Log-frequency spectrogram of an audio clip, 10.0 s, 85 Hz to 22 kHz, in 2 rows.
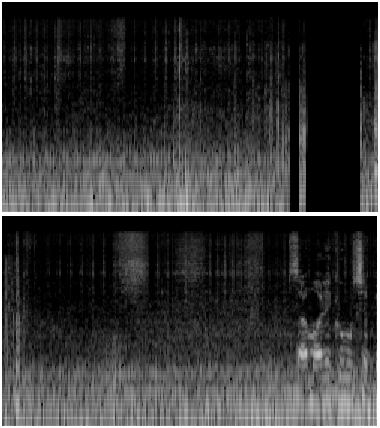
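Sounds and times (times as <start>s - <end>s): car engine and tyre rumble: 0.0s - 4.0s, 4.8s - 10.0s.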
